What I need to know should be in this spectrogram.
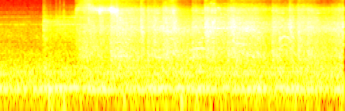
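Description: Game fight effects crash and blast loudly.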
